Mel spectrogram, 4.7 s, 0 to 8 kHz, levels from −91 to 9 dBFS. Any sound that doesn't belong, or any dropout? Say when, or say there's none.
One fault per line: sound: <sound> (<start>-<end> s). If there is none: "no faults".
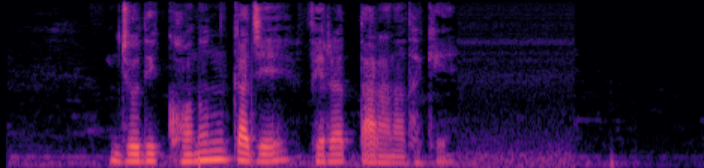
no faults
